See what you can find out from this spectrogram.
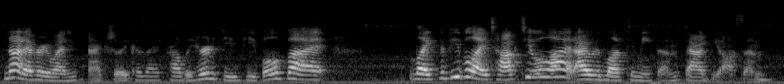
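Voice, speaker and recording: A young woman from Canada speaks in a medium-pitched voice. She chats casually as a vlogger, answering viewer questions in loose, colloquial, wandering sentences. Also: expressive, a little fast, vocal fry, fairly bright tone, rough recording. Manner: rambling, informal, colloquial with frequent "like". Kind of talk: casual chat to camera, Q&A vlog.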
